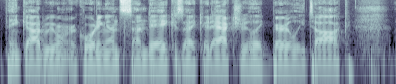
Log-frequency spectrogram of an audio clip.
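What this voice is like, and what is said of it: Slightly raspy voice. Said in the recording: “my voice is a little raspy. ... my yelling”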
